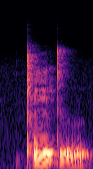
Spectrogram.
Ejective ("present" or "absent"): present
